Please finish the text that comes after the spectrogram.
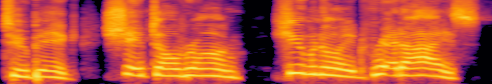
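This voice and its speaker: A man's voice: high voice, slow, no echo, pitched above the performer's own voice. A man voicing a tense young male Marine who reports in horror, in a strained voice, as part of a dramatic book reading. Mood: shouting, horrified.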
